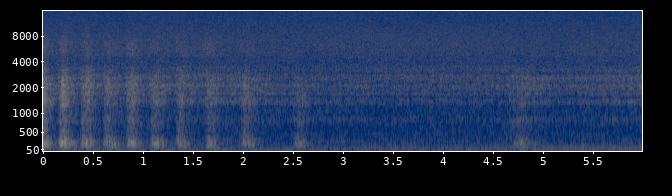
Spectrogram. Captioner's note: train passes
